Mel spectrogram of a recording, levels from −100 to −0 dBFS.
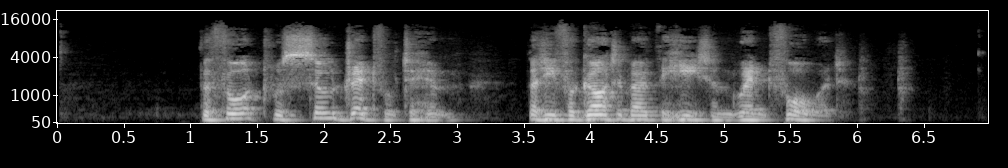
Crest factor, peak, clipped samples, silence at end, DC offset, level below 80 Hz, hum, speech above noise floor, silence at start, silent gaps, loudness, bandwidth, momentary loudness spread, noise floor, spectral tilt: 24 dB; -2 dBFS; under 0.1%; 0.6 s; under 0.1%; -62 dBFS; none; 51 dB; 1.1 s; none; -24 LUFS; 13.5 kHz; 13 LU; -75 dBFS; -4.5 dB/octave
